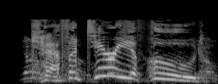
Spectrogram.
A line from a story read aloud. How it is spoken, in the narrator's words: they shouted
